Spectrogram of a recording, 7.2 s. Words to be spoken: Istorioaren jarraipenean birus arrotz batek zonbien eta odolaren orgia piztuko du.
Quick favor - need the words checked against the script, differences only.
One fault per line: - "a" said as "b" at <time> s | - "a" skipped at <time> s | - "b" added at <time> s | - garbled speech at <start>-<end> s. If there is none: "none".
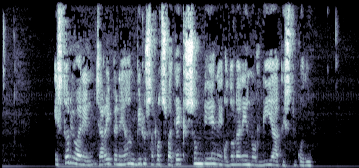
- "eta" skipped at 4.4 s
